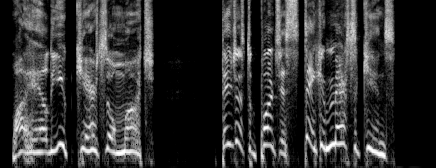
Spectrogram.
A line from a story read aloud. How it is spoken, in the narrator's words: Harley shouted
